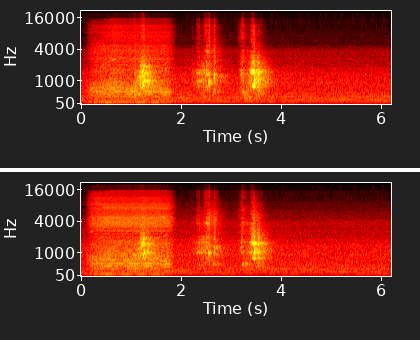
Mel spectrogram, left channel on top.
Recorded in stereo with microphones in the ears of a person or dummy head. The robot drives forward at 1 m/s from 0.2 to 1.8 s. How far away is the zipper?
About 1.0 m.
